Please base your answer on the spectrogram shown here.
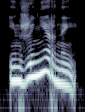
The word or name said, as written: Enjinernii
